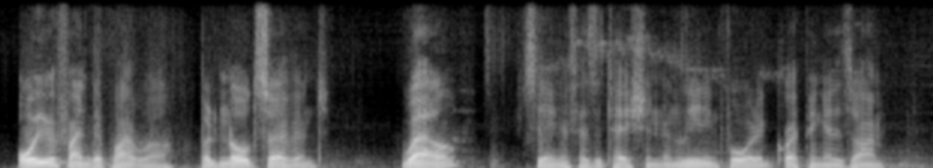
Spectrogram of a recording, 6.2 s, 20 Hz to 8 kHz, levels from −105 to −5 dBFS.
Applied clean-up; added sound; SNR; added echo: neural separator model SepFormer DNS4.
